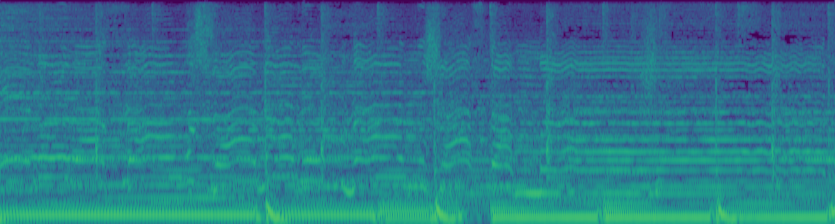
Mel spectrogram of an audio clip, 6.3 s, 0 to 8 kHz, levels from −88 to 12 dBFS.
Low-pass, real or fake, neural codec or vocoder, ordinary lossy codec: none; real; none; none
